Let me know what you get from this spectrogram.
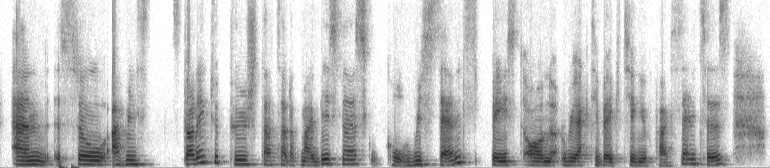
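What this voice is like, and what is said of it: London English accent. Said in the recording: “you guys hear her beautiful accent. She is also from London. She's in London, UK.”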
